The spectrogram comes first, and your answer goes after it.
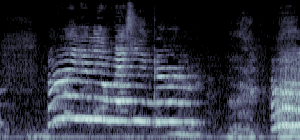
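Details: Basenji Ginger Snap, a female, wrestling playfully indoors with her owner: a drawn-out, tonal yodel lasting about two seconds that slides gently downward, with a woman's voice talking to the dog before and after.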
